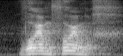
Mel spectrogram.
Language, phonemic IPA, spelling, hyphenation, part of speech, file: Dutch, /ˈʋɔrmˌvɔr.məx/, wormvormig, worm‧vor‧mig, adjective, Nl-wormvormig.ogg
- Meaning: vermiform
